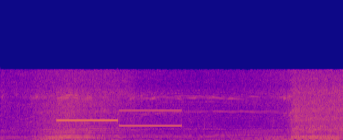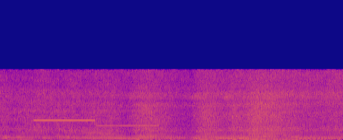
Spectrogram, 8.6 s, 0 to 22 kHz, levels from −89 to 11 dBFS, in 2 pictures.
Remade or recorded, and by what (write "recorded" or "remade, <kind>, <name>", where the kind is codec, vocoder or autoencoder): recorded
